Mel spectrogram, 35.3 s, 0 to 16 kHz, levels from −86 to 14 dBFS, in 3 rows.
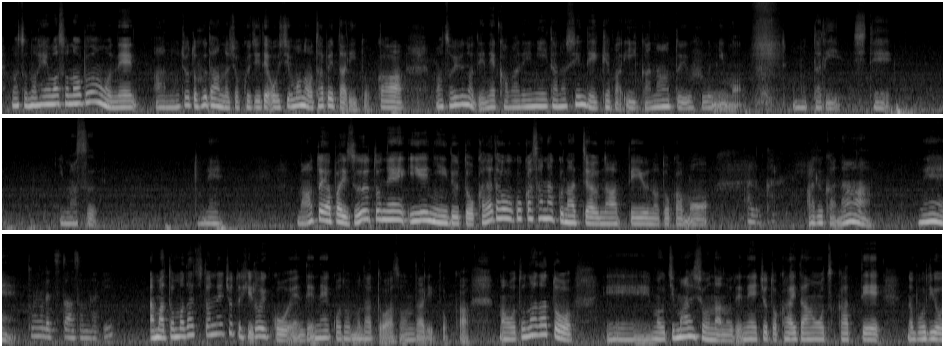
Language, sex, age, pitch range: Japanese, female, 40-59, 135-195 Hz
